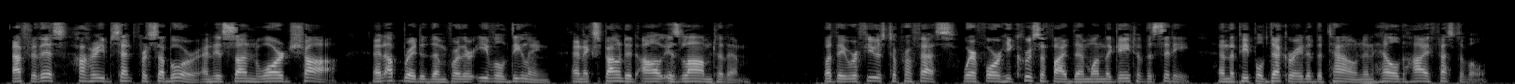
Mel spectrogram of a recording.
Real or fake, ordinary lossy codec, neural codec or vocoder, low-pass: fake; MP3, 32 kbps; codec, 24 kHz, 3.1 kbps, DualCodec; 7.2 kHz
